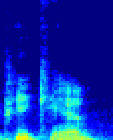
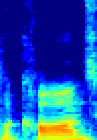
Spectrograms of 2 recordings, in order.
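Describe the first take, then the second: First: Pecan is said the East Coast way. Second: Pecan is said the local Oklahoma way. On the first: "East Coast people say pecan" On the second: "We call it pecans here"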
